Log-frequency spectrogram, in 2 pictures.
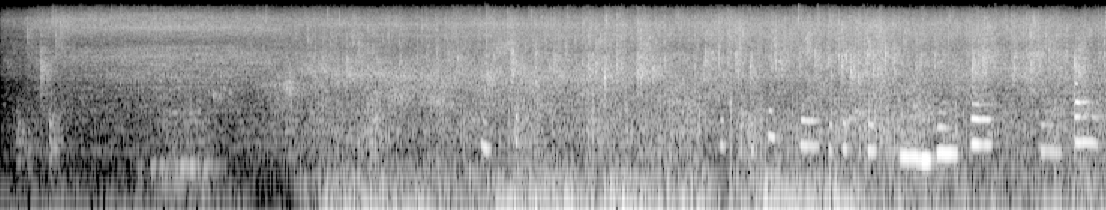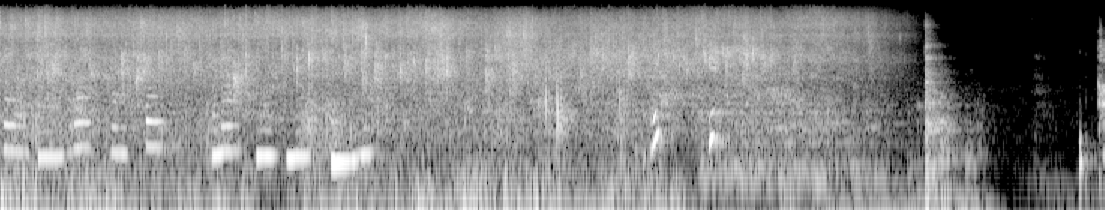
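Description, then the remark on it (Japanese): A shower runs in a steady, full hiss of spraying water for about twenty seconds, rinsing hair again after conditioner, with faint pitched squeaks in the middle before the water shuts off abruptly. “よし、もっかいシャワーね。”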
